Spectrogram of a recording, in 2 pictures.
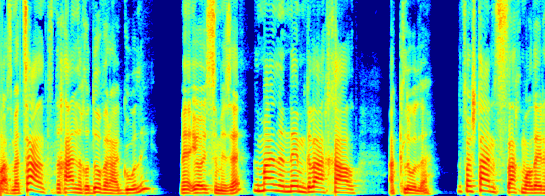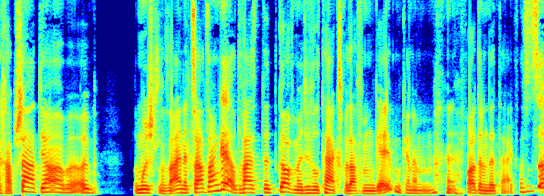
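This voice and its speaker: A man teaching a Torah class in a lively lecture style, talking with sudden leaps in pitch. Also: gravelly.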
